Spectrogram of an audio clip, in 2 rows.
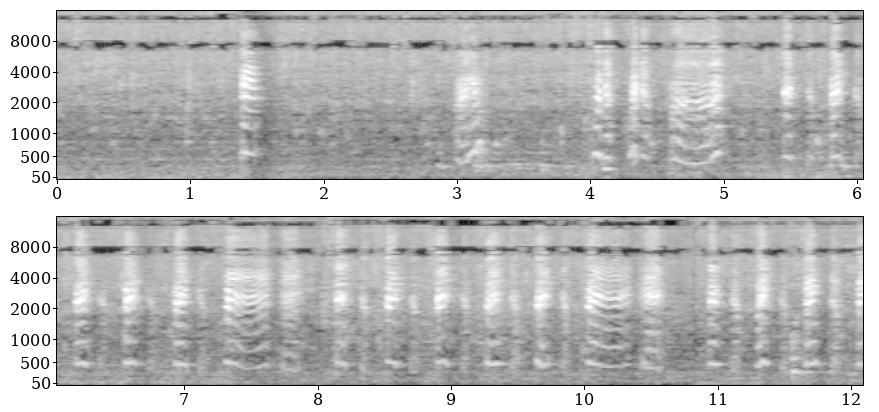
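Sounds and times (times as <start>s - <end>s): parrot chirping and squawking: 1.3s - 1.8s, 2.9s - 12.0s.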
